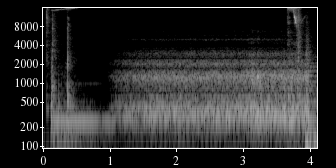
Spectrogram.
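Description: An old picture-tube TV switching off with a sharp click and a short steady tone. About a second in, a steady drone with faint high tones begins and slowly swells.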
